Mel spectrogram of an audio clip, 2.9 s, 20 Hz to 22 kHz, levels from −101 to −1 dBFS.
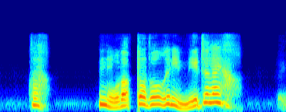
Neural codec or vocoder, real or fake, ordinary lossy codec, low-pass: codec, 16 kHz, 0.5 kbps, FreqCodec, larger model; fake; none; 7.2 kHz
